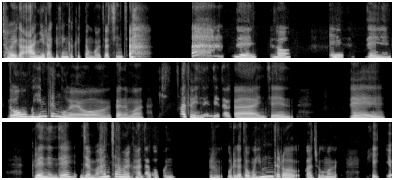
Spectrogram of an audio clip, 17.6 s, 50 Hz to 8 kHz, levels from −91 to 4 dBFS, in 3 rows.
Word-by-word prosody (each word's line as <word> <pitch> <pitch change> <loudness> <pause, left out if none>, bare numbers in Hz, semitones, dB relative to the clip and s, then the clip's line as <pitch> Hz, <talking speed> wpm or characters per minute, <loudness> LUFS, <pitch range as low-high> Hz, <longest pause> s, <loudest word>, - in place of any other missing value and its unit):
저희가 175 -1 +4
안일하게 200 +5 +4
생각했던 225 -4 -2
거죠, 150 +3 -2
진짜. 150 -7 -5 1.6
네. 260 -5 +3 0.2
그래서 250 -1 +2 0.6
네. 260 -1 +3 0.4
네. 230 -4 0
너무 280 +5 +5
힘든 340 +4 +1
거예요. 185 - 0
그러니까는 180 -1 -3
막 165 0 -4 0.2
시차도 310 -4 -3
있는 195 -3 -3
데다가 180 0 -1
인제 155 -1 -3 0.9
네. 175 -7 -1 0.6
그랬는데 230 +3 +4
이제 195 +1 +1
뭐 185 +2 -3
한참을 295 0 +3
가다가 175 0 -4
보니 155 0 -7 0.5
그리고 175 -2 -8
우리가 180 +3 0
너무 165 +1 0
힘들어 275 -3 +2
가지고 155 -2 -5
막 145 -1 -3 0.5
이렇게 - - -4
옆 - - -3
190 Hz, 270 characters per minute, -22 LUFS, 170-250 Hz, 1.6 s, 너무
